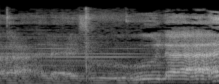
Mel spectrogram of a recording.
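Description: Young male voice singing a Carnatic kriti in raga Vasantha, holding and bending a long ornamented vowel between sung words. The pitch rises toward the end.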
